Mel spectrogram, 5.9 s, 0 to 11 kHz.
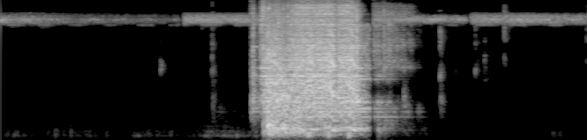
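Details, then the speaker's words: Kubota G5200 HST diesel tractor, sat for years, diesel smell at half throttle: brief starter crank that never catches over a steady high drone; no fuel reaching the engine, electric fuel pump not running. "I don't think I'm getting fuel to this part. And I know that there's a fuel pump, an electric fuel pump back here in the back."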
